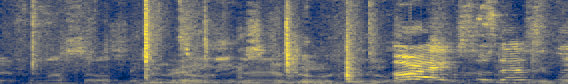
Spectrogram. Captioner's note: students murmur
